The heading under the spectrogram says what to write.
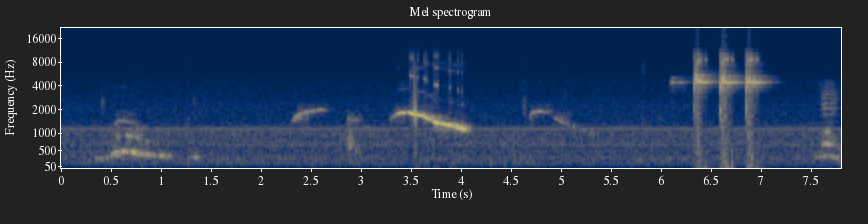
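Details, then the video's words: Pet parrot indoors, tiring and singing only a little: short tonal whistles that rise and fall, a longer falling whistle mid-way, then a quick cluster of sharp high chirps near the end, over a steady low room hum. "the parrot sings a little"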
